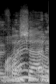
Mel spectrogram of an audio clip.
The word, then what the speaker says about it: follar: Entre la pronunciación este, con la L, que ya no me sale follar, follar, follar, no sé. – follar, es follar, se ha salido bien.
